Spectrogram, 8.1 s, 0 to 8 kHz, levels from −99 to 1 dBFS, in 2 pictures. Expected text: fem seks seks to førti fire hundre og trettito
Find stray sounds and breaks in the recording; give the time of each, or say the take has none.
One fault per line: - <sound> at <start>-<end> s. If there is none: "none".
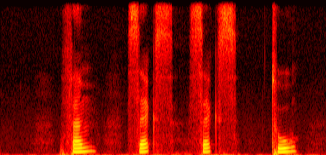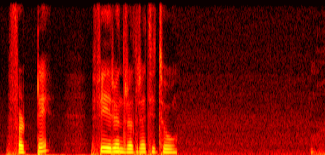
none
